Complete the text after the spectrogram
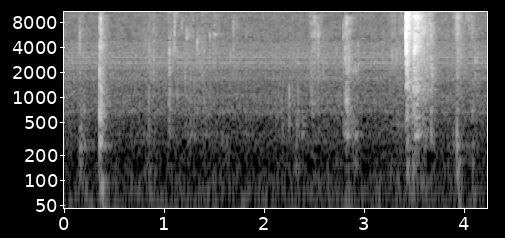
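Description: A woman gulps liquid from a plastic bottle.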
